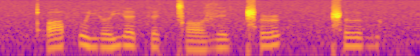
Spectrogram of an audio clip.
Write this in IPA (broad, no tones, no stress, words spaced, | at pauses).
qʼɒfʊ jəjɛ kɛǀɒzelǁə˞ | ǁɵɡ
